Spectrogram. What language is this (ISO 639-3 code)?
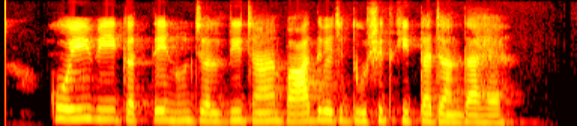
pan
